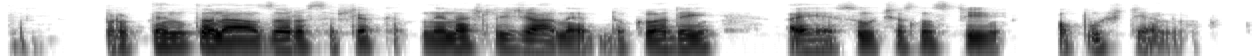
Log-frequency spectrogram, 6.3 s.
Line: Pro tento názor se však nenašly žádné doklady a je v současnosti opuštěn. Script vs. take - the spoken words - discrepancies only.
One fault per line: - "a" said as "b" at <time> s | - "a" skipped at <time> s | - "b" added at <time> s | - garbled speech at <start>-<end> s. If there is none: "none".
none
